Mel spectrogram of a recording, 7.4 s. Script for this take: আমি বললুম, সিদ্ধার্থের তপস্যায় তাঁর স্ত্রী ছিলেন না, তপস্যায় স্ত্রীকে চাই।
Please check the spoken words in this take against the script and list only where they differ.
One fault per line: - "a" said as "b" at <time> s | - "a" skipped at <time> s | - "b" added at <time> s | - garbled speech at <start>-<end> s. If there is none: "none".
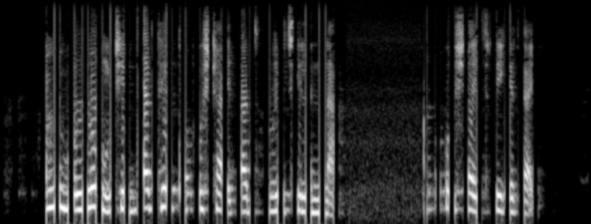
none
